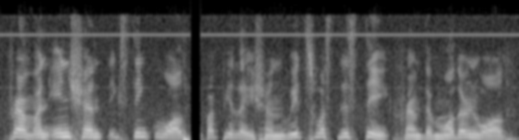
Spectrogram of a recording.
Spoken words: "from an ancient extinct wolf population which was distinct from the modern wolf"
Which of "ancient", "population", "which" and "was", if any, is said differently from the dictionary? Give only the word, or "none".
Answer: was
